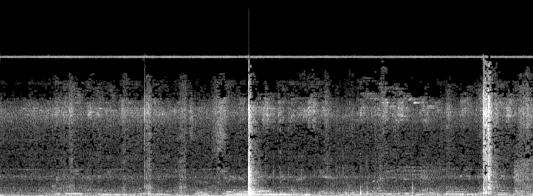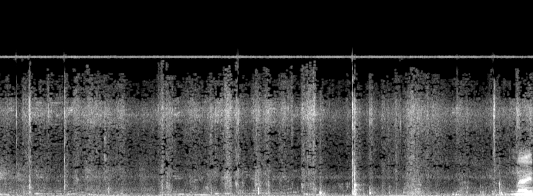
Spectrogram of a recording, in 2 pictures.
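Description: A cardboard parcel being cut open with a utility knife and opened by hand: scraping and rustling of cardboard and packing tape, with a few sharp clicks, the loudest about four and seven seconds in.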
